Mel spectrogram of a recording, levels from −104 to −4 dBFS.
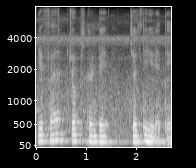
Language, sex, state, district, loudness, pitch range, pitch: Hindi, male, Himachal Pradesh, Shimla, -16 LUFS, 120-135 Hz, 130 Hz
